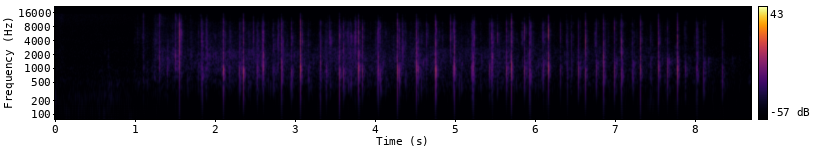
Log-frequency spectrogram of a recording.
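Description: Audience clapping in a hall, starting about a second in and dying away near the end, with separate claps heard rather than a continuous roar.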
